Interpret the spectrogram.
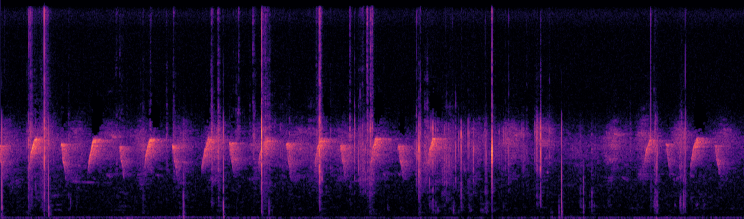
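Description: A bird calling over and over, a high chirp that slides downward, about two a second. Scattered short clicks and snaps of dry twigs and brush are handled close by.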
